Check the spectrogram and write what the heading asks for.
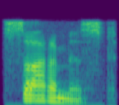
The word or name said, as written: sodomist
